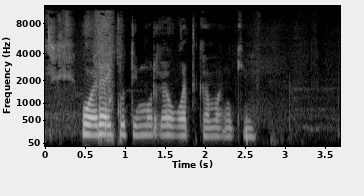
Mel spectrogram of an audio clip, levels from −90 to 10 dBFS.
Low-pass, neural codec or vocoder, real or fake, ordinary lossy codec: 10.8 kHz; none; real; MP3, 64 kbps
